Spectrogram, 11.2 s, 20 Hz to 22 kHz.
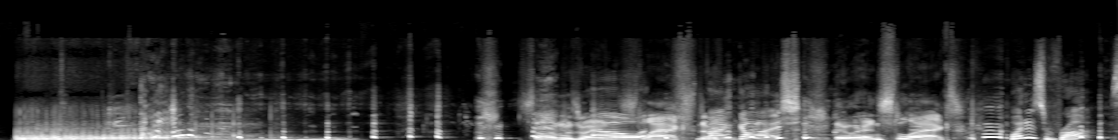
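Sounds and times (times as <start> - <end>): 
long loud fart: 0.0 - 3.6
stifled laughter: 1.2 - 8.7, 9.6 - 11.1
speech: 5.5 - 11.1.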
